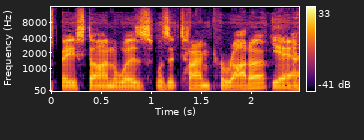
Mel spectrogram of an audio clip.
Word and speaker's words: Perrotta: So the book that the first season of The Leftovers was based on was it Tom Perrotta? Yeah. Am I pronouncing that right or remembering that right?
